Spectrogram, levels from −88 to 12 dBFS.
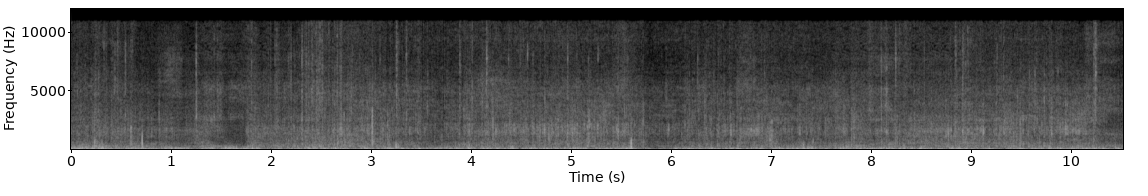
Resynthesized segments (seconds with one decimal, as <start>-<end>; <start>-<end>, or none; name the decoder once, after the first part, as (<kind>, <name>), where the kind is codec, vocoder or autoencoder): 0.8-2.2 (codec, SNAC); 7.6-8.8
